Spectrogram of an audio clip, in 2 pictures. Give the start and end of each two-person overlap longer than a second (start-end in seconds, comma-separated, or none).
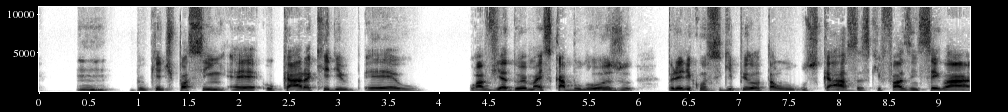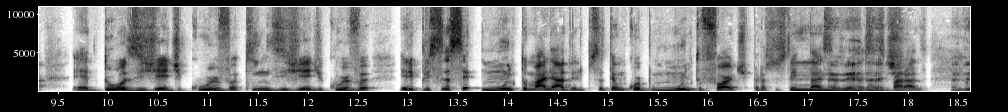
16.8-18.0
